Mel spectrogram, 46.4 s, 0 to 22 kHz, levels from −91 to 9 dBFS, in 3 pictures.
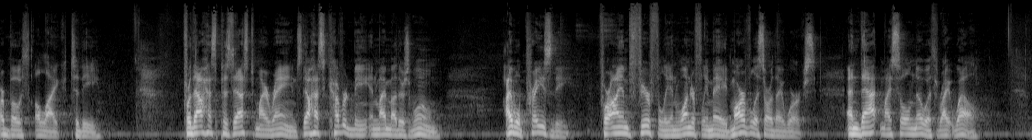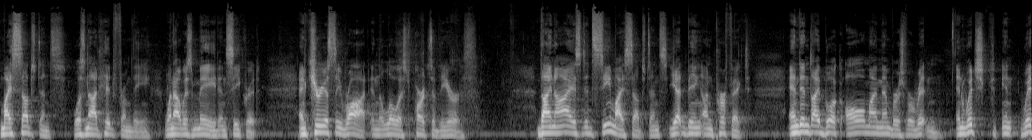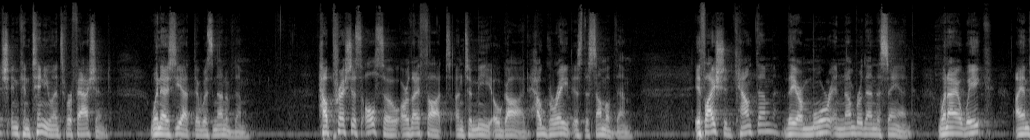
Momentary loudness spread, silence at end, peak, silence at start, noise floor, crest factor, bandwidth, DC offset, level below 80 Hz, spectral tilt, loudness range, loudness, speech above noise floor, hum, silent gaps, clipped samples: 13 LU; 0 s; -2 dBFS; 0 s; -56 dBFS; 20 dB; 16.5 kHz; under 0.1%; -50 dBFS; -6 dB/octave; 3 LU; -23 LUFS; 34 dB; none; none; under 0.1%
